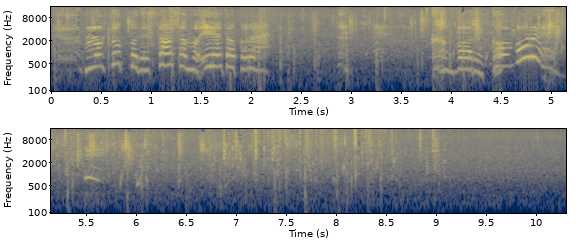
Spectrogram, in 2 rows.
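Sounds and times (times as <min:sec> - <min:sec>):
heavy rain: 0:00.0 - 0:10.2
speech: 0:00.3 - 0:02.3, 0:03.9 - 0:05.2.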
